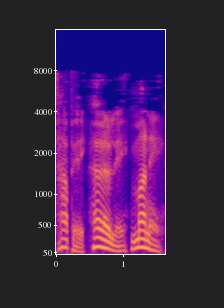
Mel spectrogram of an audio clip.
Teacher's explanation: A lack of happy tensing with the final vowel of happy, holy, money, etc.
